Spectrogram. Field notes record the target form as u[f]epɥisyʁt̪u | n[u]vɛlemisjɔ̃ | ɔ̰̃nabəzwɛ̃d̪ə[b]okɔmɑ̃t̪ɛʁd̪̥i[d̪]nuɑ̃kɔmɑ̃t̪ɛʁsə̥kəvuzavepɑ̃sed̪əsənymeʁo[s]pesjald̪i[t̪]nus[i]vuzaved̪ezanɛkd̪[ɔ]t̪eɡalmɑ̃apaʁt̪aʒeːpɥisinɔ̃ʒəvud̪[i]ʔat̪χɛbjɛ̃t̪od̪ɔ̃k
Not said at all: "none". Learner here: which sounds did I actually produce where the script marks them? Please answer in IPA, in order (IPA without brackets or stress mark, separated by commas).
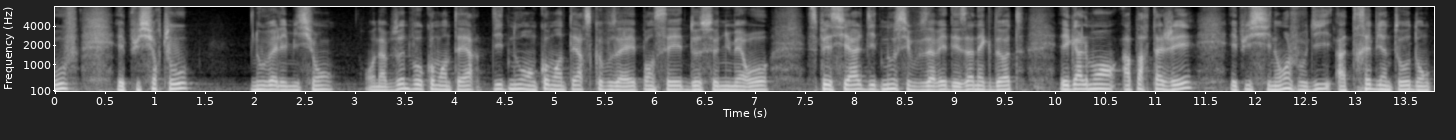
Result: f, u, v, t̪, s, t̪, i, ɔ, i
